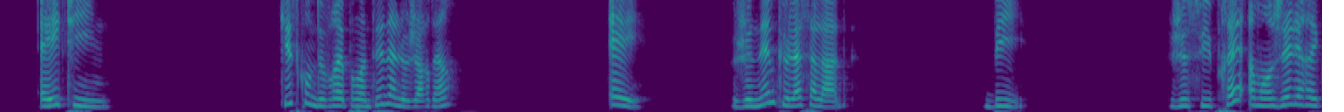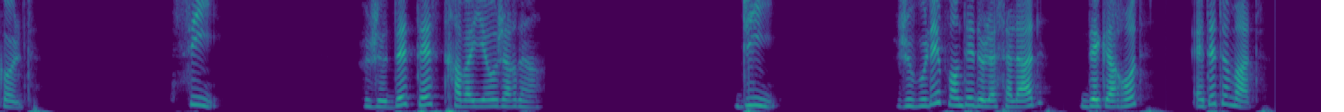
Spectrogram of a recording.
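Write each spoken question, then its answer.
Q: Qu'est-ce qu'on devrait planter dans le jardin?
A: D: Je voulais planter de la salade, des carottes et des tomates.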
